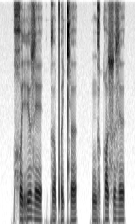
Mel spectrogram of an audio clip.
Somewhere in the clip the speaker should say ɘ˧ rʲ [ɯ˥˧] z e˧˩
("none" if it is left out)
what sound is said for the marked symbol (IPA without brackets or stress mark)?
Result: u˥˧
